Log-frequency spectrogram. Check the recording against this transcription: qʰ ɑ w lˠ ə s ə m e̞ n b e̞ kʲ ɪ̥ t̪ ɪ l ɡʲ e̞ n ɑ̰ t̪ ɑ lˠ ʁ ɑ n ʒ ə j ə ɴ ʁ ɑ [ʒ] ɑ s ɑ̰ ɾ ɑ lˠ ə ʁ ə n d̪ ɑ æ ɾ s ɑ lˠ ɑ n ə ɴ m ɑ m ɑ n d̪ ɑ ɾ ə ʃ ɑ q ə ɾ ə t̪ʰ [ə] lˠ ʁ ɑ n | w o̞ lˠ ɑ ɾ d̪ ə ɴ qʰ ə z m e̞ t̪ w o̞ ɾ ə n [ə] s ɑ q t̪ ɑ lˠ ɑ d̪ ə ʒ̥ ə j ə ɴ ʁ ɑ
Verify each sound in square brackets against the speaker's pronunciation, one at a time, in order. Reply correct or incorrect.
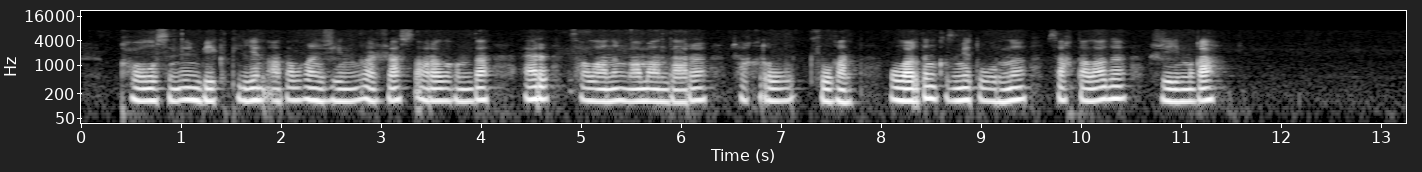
correct, correct, correct

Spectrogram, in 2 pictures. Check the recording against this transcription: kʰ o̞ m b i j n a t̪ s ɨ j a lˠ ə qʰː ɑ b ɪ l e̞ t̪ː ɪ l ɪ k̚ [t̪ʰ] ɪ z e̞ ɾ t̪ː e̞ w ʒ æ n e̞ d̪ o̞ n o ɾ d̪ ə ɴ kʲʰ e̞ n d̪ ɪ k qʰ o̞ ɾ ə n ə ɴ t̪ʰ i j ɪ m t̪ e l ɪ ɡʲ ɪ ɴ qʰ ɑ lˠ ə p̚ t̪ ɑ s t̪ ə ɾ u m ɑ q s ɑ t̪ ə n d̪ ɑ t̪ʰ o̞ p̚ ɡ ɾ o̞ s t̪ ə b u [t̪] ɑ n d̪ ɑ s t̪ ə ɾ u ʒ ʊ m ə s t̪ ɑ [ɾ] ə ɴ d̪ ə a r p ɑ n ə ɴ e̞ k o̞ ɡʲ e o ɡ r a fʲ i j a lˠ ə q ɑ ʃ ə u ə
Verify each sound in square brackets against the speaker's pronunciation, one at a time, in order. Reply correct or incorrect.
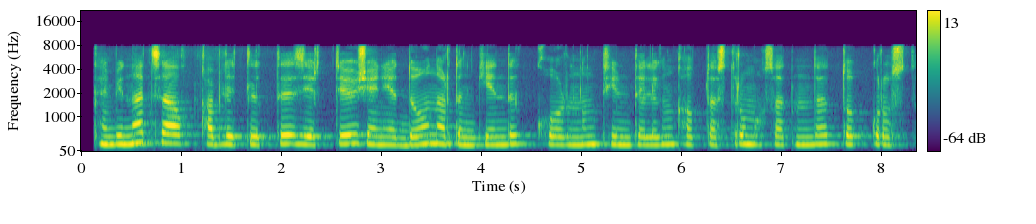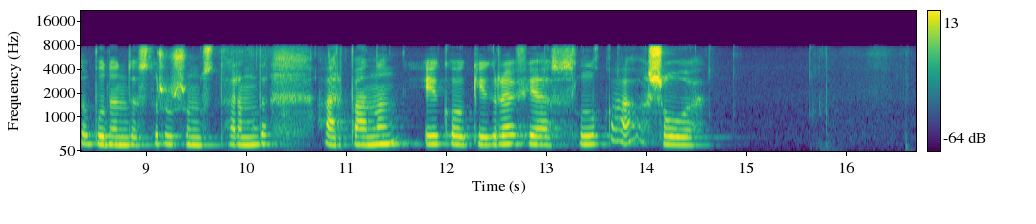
incorrect: t̪, incorrect: d̪, correct

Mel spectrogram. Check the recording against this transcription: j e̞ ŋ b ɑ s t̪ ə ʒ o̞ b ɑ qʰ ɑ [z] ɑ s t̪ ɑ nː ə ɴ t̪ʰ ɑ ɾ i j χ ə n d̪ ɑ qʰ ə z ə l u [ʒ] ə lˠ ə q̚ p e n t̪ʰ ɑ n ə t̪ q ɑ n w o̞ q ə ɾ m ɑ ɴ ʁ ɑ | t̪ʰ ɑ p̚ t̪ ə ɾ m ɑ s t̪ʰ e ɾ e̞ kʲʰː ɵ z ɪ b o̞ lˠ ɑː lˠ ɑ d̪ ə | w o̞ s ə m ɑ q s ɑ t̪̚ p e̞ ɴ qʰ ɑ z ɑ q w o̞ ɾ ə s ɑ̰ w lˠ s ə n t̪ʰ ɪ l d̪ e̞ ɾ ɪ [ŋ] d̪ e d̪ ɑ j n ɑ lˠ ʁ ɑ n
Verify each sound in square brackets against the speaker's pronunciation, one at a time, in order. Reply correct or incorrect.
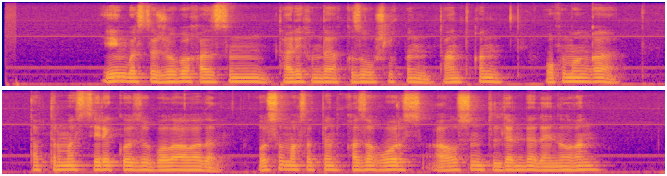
correct, incorrect: ʃ, incorrect: n

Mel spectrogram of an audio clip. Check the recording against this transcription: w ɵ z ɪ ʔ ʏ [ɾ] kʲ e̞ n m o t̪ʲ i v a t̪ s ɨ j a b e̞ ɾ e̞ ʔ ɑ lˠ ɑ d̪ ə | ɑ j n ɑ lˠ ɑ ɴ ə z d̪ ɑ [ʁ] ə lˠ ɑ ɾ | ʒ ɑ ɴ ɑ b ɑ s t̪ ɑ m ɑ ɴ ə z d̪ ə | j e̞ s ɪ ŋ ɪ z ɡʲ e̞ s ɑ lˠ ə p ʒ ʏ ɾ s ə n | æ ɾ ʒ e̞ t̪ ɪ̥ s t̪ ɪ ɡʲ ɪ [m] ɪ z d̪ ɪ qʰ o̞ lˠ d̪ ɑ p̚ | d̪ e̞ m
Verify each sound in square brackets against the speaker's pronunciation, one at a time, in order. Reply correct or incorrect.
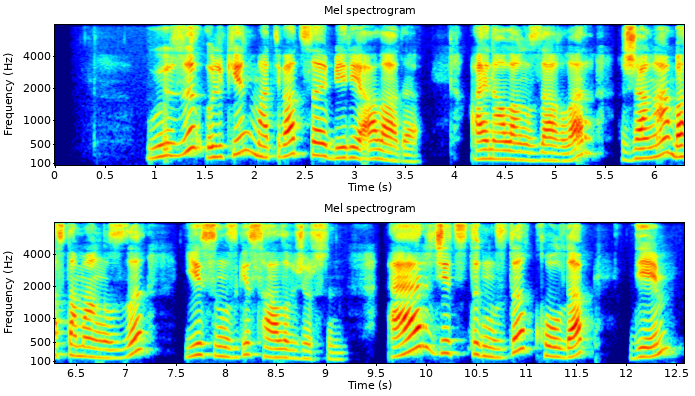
incorrect: l, correct, incorrect: ŋ

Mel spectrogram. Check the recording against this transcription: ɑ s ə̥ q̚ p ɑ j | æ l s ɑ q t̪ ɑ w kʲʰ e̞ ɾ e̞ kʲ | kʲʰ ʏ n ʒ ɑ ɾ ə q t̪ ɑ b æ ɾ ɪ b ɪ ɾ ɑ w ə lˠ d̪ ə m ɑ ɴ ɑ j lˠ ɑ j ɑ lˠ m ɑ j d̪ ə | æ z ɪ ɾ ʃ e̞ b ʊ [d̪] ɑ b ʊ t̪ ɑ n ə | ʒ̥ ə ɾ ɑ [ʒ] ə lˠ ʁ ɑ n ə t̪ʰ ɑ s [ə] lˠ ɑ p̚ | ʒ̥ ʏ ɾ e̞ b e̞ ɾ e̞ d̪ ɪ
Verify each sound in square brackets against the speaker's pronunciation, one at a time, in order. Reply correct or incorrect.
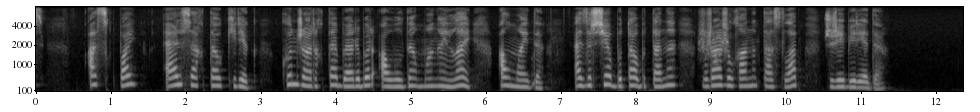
incorrect: t̪, correct, correct

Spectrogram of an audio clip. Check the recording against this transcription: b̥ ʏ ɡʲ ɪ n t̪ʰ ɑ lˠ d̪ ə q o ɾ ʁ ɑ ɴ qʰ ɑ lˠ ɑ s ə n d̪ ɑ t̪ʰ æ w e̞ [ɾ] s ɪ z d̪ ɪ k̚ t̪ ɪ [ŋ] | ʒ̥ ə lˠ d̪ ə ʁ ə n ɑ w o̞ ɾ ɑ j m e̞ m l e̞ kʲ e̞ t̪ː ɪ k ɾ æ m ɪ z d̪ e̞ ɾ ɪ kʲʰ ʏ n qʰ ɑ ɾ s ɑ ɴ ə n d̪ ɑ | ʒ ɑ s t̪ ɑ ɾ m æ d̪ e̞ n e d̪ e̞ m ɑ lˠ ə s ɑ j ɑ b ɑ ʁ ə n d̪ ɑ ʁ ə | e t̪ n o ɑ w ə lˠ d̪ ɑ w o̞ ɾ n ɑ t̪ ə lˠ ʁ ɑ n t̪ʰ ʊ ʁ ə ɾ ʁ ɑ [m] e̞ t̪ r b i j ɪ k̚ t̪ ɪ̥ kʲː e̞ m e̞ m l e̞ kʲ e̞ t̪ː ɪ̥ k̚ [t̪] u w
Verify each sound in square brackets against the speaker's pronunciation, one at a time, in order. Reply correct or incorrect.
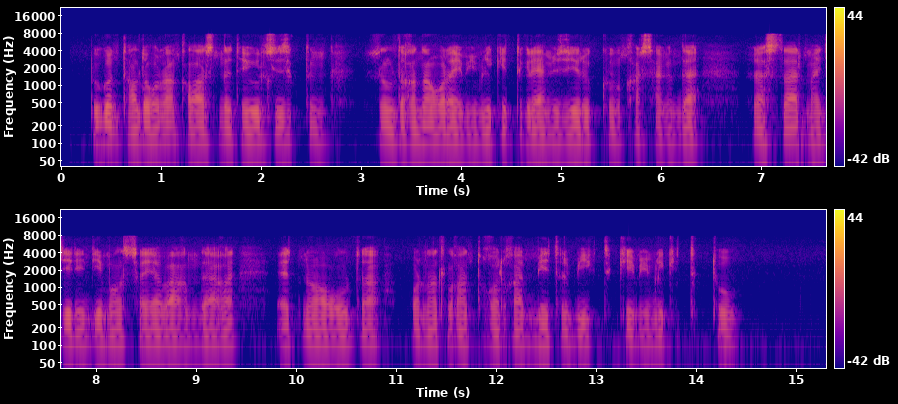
incorrect: l, correct, correct, incorrect: t̪ʰ

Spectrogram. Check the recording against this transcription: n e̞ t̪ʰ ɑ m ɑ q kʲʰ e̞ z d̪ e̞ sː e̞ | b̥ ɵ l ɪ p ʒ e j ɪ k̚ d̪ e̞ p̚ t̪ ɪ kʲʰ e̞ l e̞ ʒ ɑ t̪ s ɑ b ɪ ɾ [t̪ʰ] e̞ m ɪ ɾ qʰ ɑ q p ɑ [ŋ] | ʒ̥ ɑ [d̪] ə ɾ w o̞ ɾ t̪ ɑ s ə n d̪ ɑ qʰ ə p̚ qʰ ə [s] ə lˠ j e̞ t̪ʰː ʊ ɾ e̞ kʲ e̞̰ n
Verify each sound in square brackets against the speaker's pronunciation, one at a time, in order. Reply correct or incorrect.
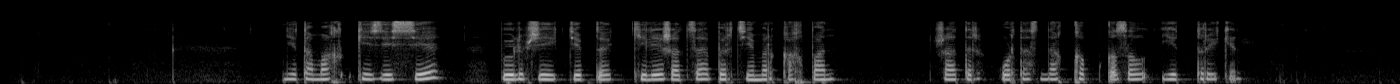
correct, incorrect: n, incorrect: t̪, incorrect: z

